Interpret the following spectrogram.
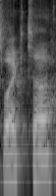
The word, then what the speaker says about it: SWEGTA: Or am I even pronouncing your name right? Yeah, it's SWEGTA.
